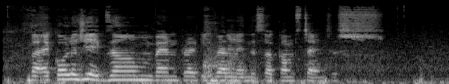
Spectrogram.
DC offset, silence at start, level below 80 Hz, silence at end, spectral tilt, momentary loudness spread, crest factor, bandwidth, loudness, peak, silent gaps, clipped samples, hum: under 0.1%; 0.05 s; -36 dBFS; 0 s; -5 dB/octave; 15 LU; 16 dB; 16.5 kHz; -19 LUFS; -4 dBFS; none; under 0.1%; none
